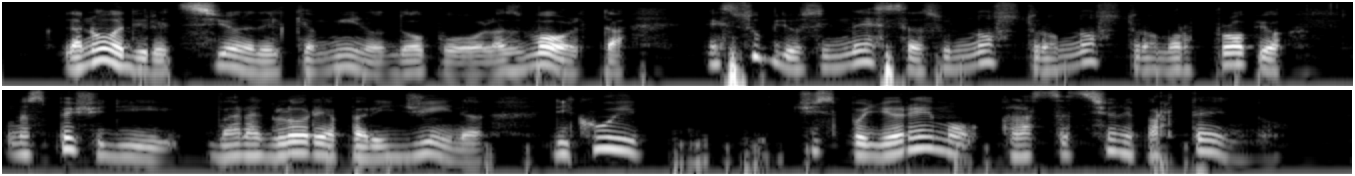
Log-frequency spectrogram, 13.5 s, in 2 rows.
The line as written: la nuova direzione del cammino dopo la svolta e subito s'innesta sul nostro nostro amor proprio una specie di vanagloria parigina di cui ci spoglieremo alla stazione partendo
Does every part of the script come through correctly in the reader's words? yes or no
yes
